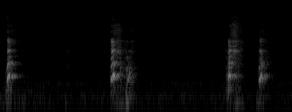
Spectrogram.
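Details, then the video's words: A husky vocalizing in its sleep while dreaming: four short, muffled woofs, two close together near the start, then a pause, then two more near the end, each a brief harmonic burst over a quiet room hum. "Un husky «parle» en dormant"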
